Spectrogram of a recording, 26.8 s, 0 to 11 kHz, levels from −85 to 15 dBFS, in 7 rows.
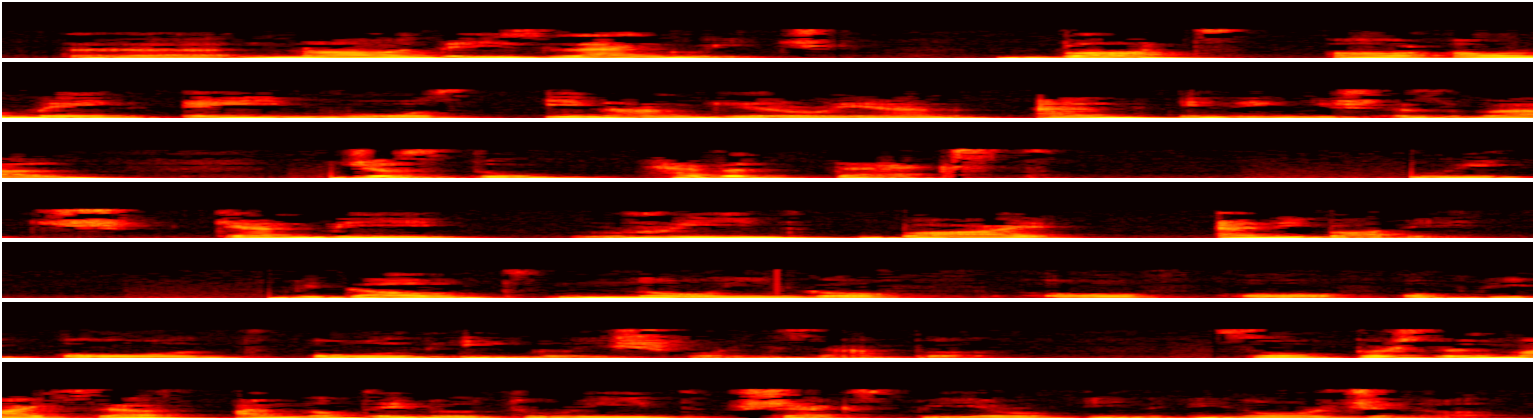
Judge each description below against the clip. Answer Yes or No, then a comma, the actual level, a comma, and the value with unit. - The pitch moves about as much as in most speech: No, narrow, 2.1 semitones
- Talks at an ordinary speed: No, slow, 115 wpm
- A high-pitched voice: No, low, 120 Hz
